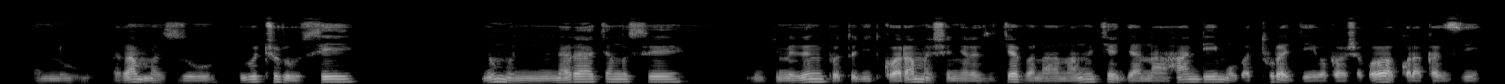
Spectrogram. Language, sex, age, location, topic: Kinyarwanda, male, 25-35, Kigali, government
